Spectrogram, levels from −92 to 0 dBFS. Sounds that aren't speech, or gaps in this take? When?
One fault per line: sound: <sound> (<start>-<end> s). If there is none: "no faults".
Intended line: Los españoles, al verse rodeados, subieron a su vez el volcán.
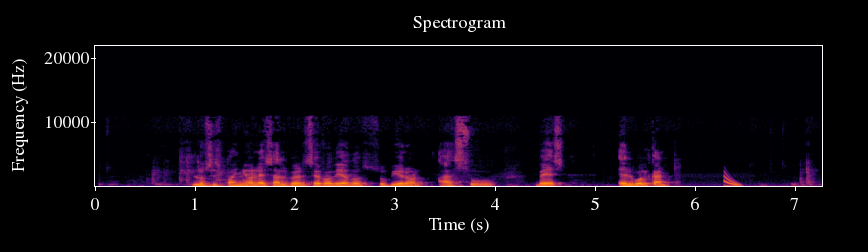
sound: chirp (6.3-6.5 s)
